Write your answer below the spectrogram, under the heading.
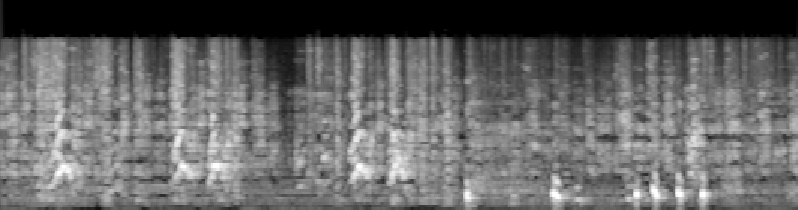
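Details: Female pet dog Tilly, fond of bugs and lizards, struggling to catch a praying mantis; rising whines in a run of bursts, then a series of short sharp barks near the end.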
